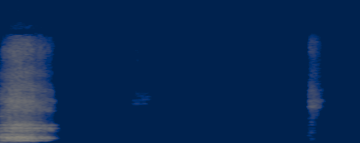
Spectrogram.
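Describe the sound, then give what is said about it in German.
A dog moves about in an apartment: a sharp snorting huff, then a faint metallic tinkle and a brief scratchy rustle, with quiet gaps between. “Hier läuft ein Hund durch die Wohnung.”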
